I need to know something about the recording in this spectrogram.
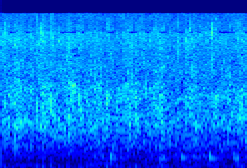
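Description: Concert audience applauding after a song: a steady patter of many hands clapping, fairly quiet.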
